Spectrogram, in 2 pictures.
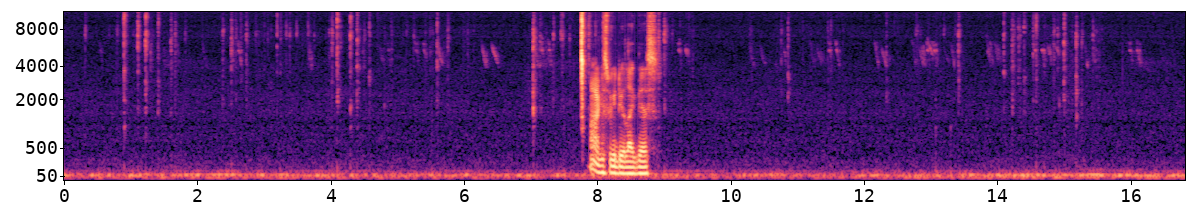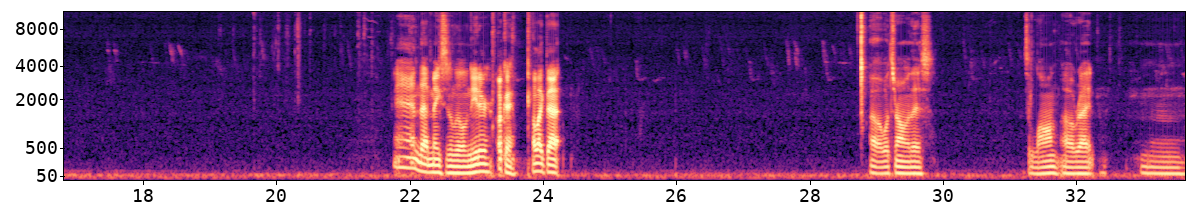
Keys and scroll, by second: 2.6 typing, 5.1-12.2 typing, 13.3 typing, 14.7-15.6 typing, 18.6-24.8 typing, 31.3 super+Tab, 32.3 super+Tab, 33.2-33.6 typing.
